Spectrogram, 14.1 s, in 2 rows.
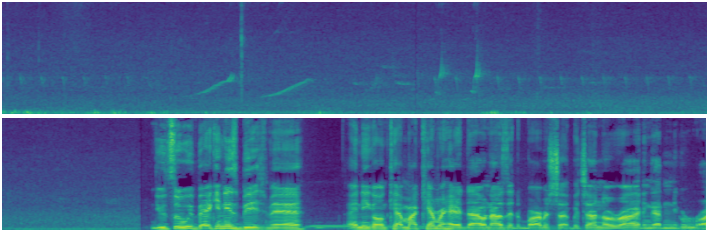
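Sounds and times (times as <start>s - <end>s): bird whistled calls: 2.0s - 3.2s
low steady hum: 9.0s - 14.0s.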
